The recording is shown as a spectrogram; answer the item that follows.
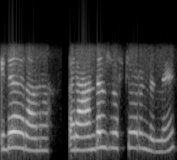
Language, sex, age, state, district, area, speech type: Malayalam, female, 18-30, Kerala, Kannur, urban, conversation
